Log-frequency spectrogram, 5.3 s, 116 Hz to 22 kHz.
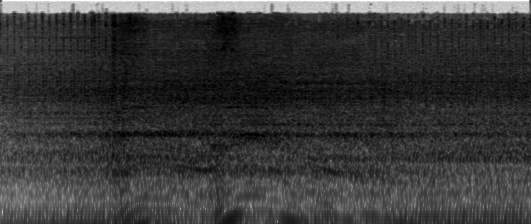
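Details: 1991 Mazda Miata 1.6L warm idle with newly installed cheap aftermarket headers replacing cracked, leaking stock ones, stock intake; low, even burble with no ticking or puffing from the manifold side, quiet and healthy engine.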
